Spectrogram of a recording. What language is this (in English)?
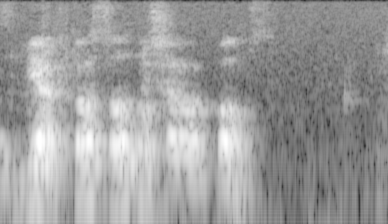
Russian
